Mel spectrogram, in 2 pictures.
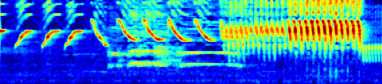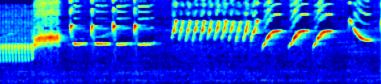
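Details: Powerful canary training song: repeated downward-slurred notes, a loud harsh buzzy roll, a steady buzzy tone, then fast trills and repeated slurred phrases.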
